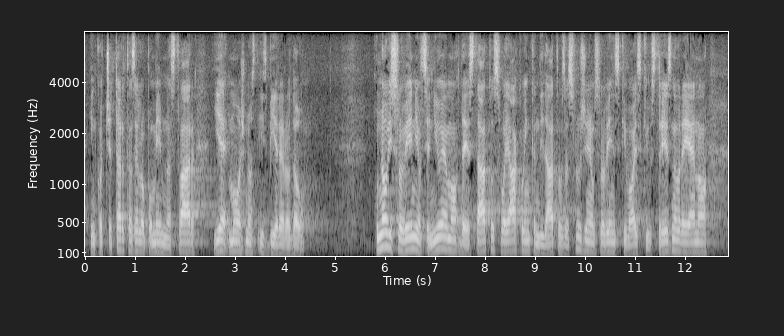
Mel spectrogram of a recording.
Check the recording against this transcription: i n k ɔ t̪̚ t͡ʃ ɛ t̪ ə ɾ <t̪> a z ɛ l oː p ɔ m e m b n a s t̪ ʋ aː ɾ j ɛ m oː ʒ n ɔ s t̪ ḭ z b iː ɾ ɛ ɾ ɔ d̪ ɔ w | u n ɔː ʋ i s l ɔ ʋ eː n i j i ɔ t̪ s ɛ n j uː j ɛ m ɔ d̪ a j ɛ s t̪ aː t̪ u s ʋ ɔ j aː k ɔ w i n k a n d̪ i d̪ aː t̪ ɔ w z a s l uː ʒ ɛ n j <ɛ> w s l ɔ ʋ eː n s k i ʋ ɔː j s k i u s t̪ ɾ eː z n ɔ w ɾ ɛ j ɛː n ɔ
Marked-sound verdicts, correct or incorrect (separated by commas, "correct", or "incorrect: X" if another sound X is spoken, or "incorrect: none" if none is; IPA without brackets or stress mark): correct, correct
